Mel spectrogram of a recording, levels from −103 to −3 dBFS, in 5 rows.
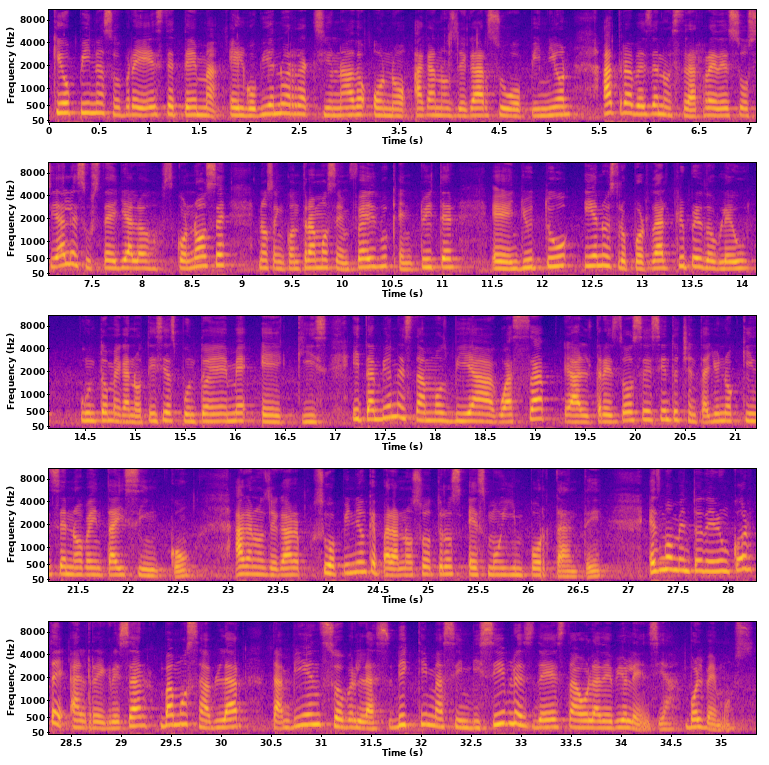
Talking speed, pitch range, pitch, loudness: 135 wpm, 200-250 Hz, 220 Hz, -23 LUFS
